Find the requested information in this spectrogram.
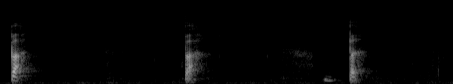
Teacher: bottom lip mmm a B sound is what's called bilabial sounds making both of your lips come together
